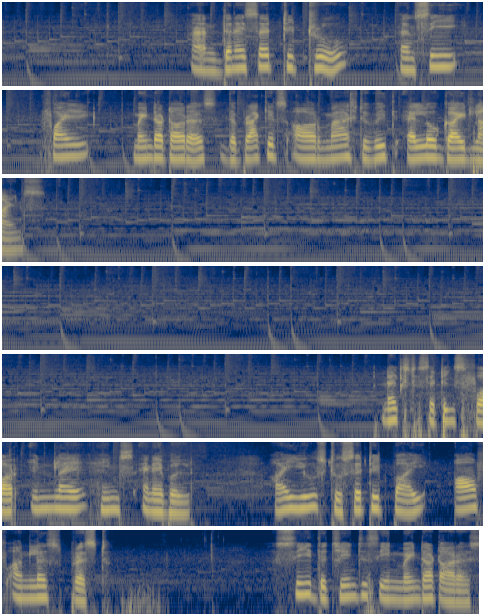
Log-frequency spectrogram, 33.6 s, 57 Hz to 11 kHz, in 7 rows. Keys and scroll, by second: 3.0 ctrl+s, 28.1 Down, 29.5 Return, 32.1 Down, 33.4 Down, 33.4 Down.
